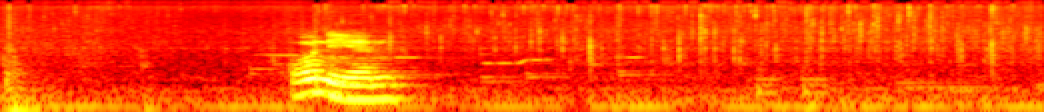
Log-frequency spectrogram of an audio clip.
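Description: Crushed red chilli and onion sautéing in a hot pan for a chilli paneer dish, a loud sizzling burst around the middle that settles into a steady lower frying hiss with light stirring.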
